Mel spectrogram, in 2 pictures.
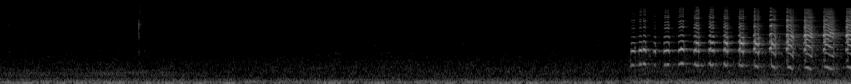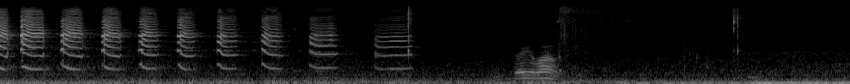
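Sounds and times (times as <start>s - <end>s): bird calling sharp downslurred notes: 6.3s - 12.8s.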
